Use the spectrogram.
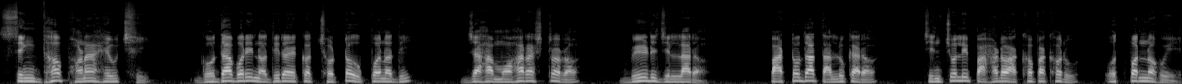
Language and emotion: Odia, neutral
